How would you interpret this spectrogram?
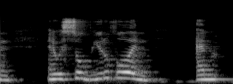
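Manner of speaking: ordinary delivery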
